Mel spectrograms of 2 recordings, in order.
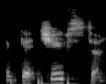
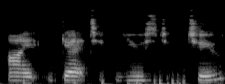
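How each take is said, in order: First: The words run together in connected speech. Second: Each word is said separately and fully. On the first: The speaker calls it right. "I say ... all the words go together, and this is called connected speech" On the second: The speaker calls it wrong. "I don't say"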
